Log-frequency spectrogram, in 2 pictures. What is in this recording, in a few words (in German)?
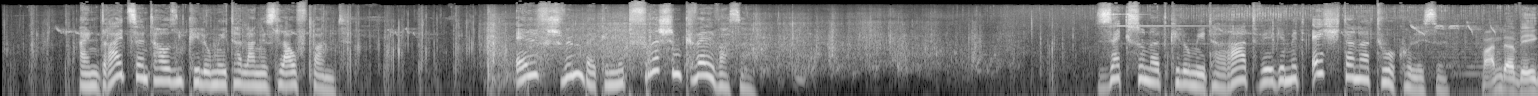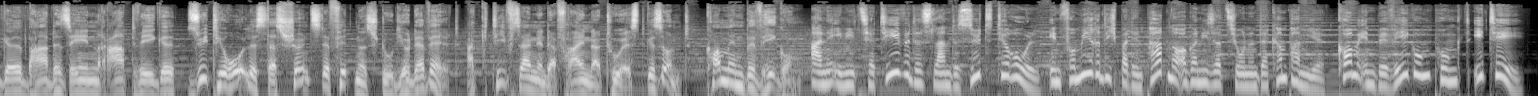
spot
